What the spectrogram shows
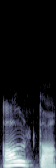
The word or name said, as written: alta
